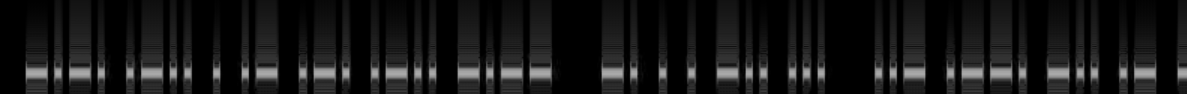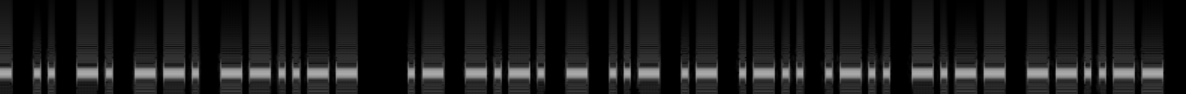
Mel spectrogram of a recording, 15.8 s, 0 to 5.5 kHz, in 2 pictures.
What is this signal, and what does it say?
Morse code, heard as a keyed tone, about 25 wpm, 600 Hz. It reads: CLEARLY NEEDS UPDATING, ACTUALLY,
